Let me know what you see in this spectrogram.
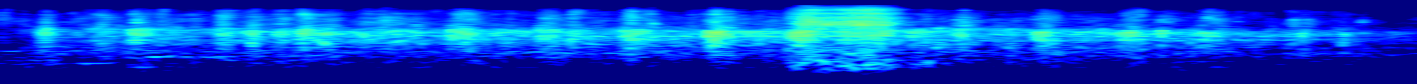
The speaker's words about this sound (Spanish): ¿Cuánto le da un aplauso a Dios, hermano?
